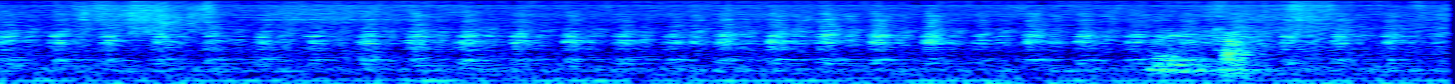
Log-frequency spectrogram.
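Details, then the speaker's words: Rapid, steady panting from a dog, far faster than resting breathing, during a restrained TPR exam with a stethoscope; the panting is normal for her because she gets anxious during physical exams. "it is normal for her to pant during physical exams because she does get a little anxious"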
